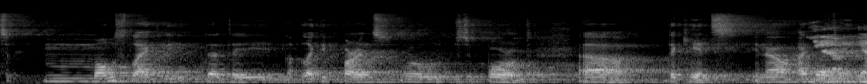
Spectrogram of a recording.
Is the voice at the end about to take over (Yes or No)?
Yes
